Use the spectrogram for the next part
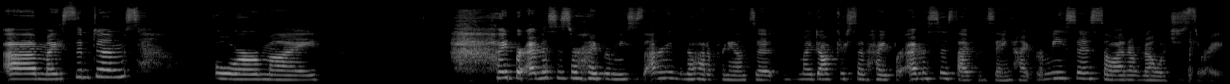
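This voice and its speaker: Young woman, bright voice, fairly high, candid casual vlog chat, a little tired. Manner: candid, chatty, self-conscious laughs. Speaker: vlogger. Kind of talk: casual pregnancy update vlog.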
